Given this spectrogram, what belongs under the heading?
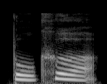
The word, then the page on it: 补课: bǔ kè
